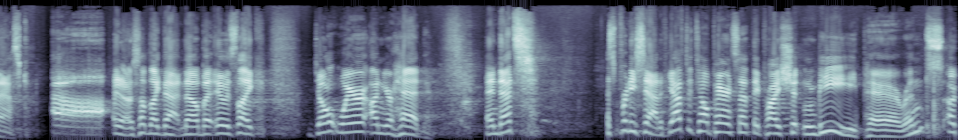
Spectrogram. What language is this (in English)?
English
